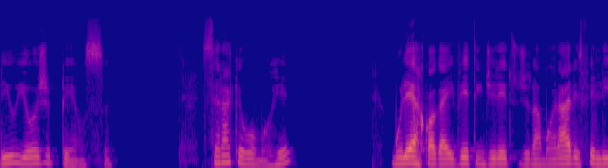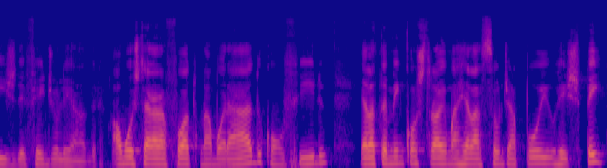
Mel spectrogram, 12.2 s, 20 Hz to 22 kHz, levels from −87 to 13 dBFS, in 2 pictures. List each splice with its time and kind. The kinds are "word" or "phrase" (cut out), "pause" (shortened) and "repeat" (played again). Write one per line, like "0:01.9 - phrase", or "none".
0:05.8 - word
0:07.2 - pause
0:08.1 - word
0:09.4 - pause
